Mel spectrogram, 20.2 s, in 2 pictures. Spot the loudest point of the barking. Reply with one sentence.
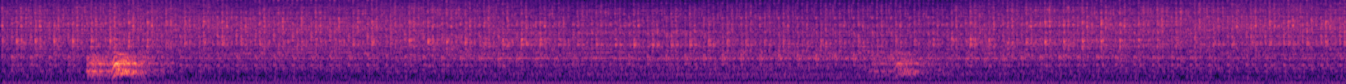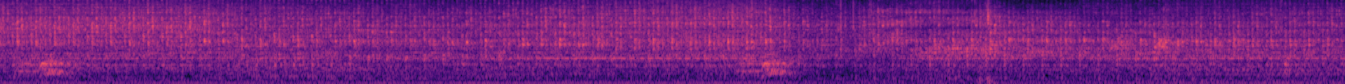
The loudest moment of the barking is at 1 second.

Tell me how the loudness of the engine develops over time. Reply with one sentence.
The loudness of the engine stays about the same.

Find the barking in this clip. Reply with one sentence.
The barking can be heard from 0.6 to 1.3 s, from 6.5 to 7.2 s, from 10.2 to 10.8 s and from 15.6 to 16.3 s.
